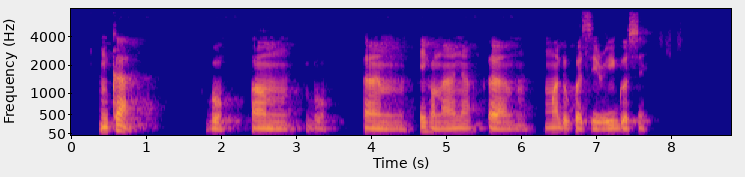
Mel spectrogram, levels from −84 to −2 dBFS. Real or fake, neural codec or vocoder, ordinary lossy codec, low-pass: real; none; none; 7.2 kHz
